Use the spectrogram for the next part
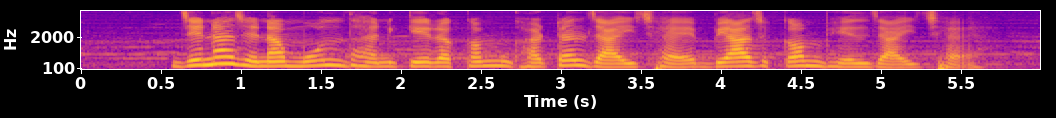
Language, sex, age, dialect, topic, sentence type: Maithili, female, 36-40, Eastern / Thethi, banking, statement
